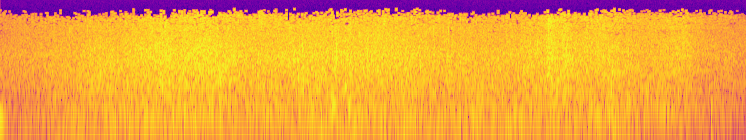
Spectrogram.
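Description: Ocean waves break on a beach in a steady, roaring wash of surf, swelling gently now and then, with no voices, only the continuous rush of water.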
